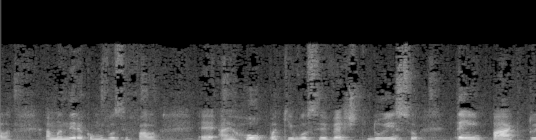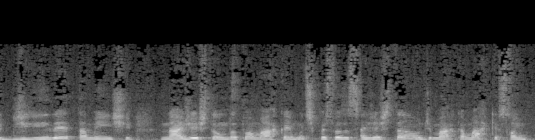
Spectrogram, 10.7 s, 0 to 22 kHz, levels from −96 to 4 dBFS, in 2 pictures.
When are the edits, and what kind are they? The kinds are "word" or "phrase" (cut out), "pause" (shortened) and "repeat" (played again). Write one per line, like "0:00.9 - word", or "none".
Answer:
0:09.0 - word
